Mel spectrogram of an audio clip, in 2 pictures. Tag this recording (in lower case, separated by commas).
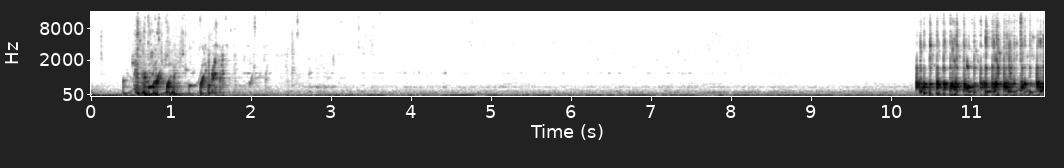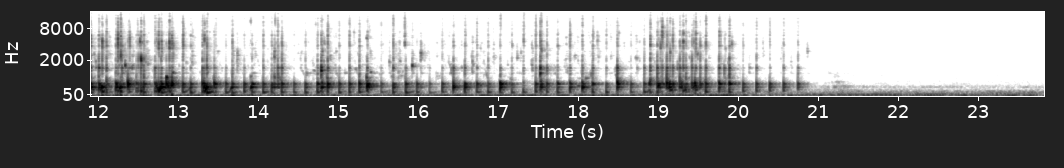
home sounds, trickle, gurgling, pour, water, sink (filling or washing), liquid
